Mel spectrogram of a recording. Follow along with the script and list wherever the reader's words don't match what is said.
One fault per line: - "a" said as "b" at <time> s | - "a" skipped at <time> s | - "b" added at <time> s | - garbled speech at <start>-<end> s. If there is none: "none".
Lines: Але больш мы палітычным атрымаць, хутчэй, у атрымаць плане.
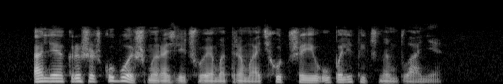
- "крышачку" added at 0.7 s
- "палітычным" said as "разлічваем" at 1.6 s
- "атрымаць" said as "палітычным" at 3.4 s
